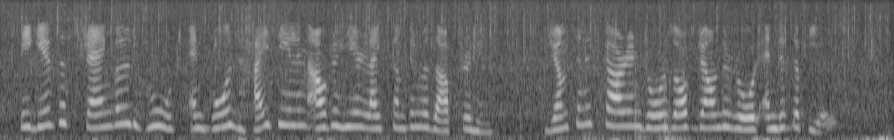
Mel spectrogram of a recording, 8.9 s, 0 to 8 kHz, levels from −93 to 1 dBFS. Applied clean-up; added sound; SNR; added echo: none; Rain; 10 dB; none.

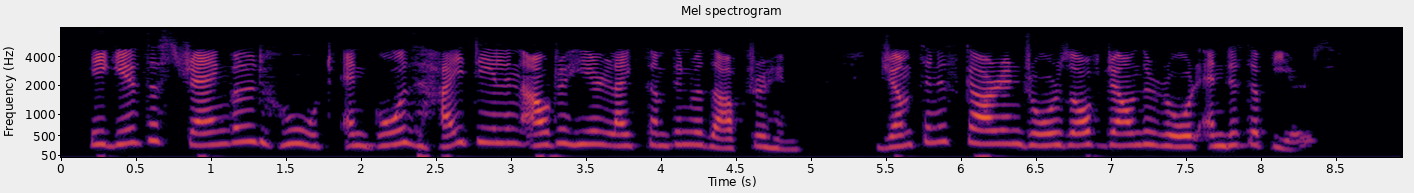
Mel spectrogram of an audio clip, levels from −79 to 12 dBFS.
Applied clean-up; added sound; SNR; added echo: none; none; none; none.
